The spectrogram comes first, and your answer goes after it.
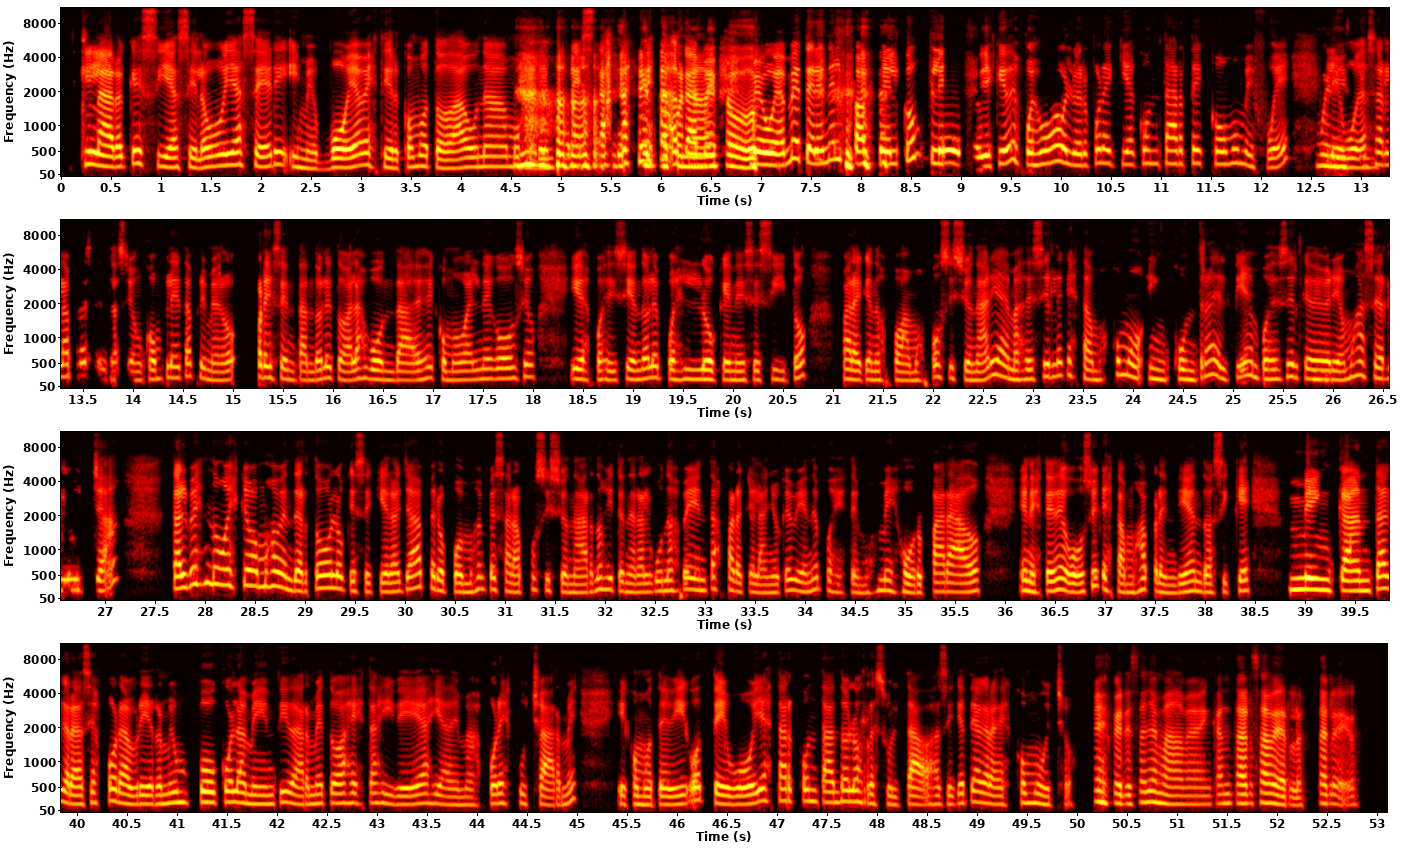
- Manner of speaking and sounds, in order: laughing while speaking: "empresaria"; laugh; chuckle
- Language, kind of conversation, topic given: Spanish, advice, ¿Me siento estancado y no sé cómo avanzar: qué puedo hacer?
- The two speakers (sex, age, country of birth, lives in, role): female, 40-44, Venezuela, United States, user; female, 50-54, Venezuela, United States, advisor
